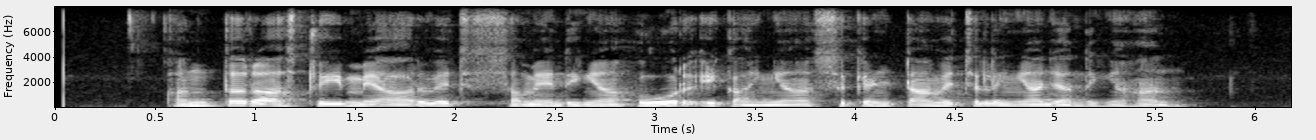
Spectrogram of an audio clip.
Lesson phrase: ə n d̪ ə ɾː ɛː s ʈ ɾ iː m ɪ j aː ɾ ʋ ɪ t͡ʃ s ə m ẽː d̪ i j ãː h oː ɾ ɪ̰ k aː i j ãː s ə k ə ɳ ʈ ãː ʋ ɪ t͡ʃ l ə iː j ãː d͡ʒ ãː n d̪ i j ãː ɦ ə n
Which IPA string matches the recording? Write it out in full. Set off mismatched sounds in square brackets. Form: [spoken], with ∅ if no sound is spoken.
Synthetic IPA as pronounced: ə n [t̪] ə ɾː [aː] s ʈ ɾ iː m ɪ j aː ɾ ʋ ɪ t͡ʃ s ə m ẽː d̪ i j ãː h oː ɾ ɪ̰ k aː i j ãː s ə k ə ɳ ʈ ãː ʋ ɪ t͡ʃ l ə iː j ãː d͡ʒ ãː n d̪ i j ãː ɦ ə n

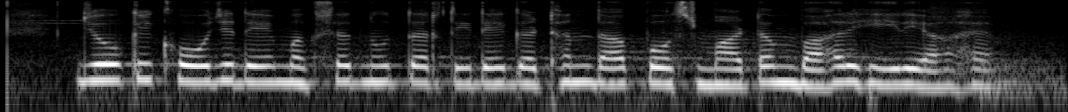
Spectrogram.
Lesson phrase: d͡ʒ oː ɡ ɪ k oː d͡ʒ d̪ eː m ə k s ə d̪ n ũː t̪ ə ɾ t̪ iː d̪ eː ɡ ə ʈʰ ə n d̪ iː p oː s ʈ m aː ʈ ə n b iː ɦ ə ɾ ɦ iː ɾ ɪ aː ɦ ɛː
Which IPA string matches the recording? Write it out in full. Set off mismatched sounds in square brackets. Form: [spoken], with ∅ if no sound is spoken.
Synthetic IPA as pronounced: d͡ʒ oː [k] ɪ [kʰ] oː d͡ʒ d̪ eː m ə k s ə d̪ n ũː t̪ ə ɾ t̪ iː d̪ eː ɡ ə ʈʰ ə n d̪ [aː] p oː s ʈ m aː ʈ ə [m] b [aː] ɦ ə ɾ ɦ iː ɾ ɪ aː ɦ ɛː

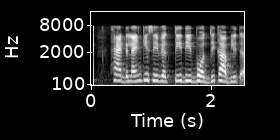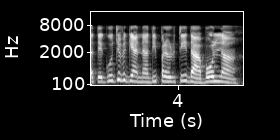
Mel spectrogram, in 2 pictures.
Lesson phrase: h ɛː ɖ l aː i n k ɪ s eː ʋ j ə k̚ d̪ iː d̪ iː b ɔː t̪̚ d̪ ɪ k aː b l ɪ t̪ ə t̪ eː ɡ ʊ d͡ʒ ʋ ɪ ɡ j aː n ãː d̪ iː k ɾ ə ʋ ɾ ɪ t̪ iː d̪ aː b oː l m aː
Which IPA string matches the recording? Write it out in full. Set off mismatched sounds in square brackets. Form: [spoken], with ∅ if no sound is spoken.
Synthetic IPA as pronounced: h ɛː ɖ l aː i n k ɪ s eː ʋ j ə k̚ [t̪] iː d̪ iː b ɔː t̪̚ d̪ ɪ k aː b l ɪ t̪ ə t̪ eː ɡ ʊ d͡ʒ ʋ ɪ ɡ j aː n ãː d̪ iː [p] ɾ ə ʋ ɾ ɪ t̪ iː d̪ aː b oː l [n] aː

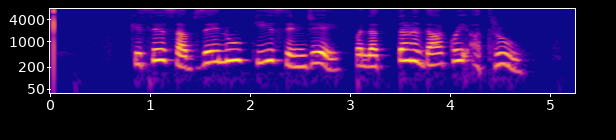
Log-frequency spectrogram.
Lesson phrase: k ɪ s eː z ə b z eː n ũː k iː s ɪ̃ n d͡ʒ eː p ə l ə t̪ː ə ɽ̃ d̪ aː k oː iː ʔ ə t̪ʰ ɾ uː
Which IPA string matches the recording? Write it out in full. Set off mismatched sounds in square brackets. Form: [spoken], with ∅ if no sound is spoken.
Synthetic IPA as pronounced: k ɪ s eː [s] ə b z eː n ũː k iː s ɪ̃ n d͡ʒ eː p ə l ə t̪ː ə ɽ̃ d̪ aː k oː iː ʔ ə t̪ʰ ɾ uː

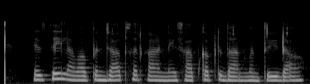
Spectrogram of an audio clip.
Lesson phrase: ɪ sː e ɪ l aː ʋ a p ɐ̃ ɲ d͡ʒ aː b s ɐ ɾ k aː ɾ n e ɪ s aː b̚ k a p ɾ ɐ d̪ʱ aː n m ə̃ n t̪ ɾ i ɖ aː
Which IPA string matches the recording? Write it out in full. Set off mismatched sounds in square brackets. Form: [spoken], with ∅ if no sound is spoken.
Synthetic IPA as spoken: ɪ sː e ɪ l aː ʋ a p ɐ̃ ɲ d͡ʒ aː b s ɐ ɾ k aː ɾ n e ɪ s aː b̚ k a p ɾ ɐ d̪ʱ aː n m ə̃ n t̪ ɾ i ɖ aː

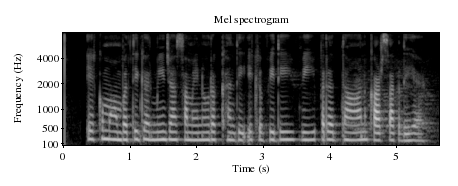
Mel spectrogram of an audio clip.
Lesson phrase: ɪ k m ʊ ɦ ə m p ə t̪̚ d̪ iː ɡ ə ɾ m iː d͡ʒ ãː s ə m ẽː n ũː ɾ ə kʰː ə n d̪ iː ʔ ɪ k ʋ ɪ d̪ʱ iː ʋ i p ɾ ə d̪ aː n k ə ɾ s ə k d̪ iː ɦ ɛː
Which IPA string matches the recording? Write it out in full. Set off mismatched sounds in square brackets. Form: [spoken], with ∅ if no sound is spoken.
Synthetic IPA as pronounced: ɪ k m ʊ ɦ ə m [b] ə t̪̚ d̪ iː ɡ ə ɾ m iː d͡ʒ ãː s ə m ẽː n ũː ɾ ə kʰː ə n d̪ iː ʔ ɪ k ʋ ɪ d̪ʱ iː ʋ [iː] p ɾ ə d̪ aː n k ə ɾ s ə k d̪ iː ɦ ɛː

